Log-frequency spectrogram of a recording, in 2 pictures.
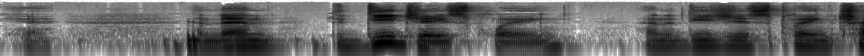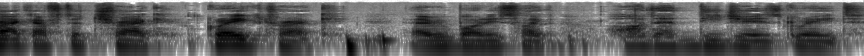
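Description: Bright and sharp in tone, a man with a Flemish accent speaks fairly slowly at a medium pitch. His intonation stays fairly even, broken by long, frequent pauses. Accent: Belgian (Flemish) accent in English. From Belgium. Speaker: dance music producer and DJ. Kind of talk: casual chat. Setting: hotel room.

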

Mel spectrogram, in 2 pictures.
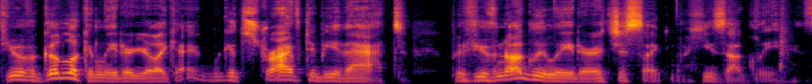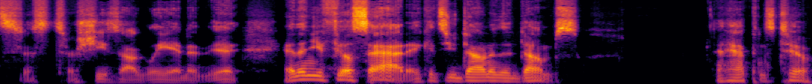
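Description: A man with a fairly low pitch speaks at a very fast pace in an animated tone, with very wide pitch swings and vocal fry, in a very clean recording with a silent background and a dry, close sound with no echo. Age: 30s. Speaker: stand-up comedian and podcast host. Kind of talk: casual solo rant.

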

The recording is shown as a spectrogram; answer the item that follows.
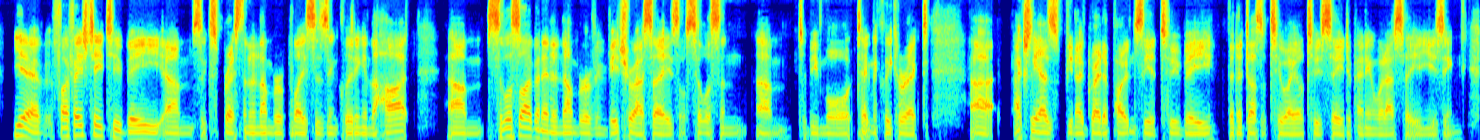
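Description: A man with an Australian accent talks at a very fast pace in a very deep, low pitch. His pitch variation is ordinary, and the sound is dry and close with no echo. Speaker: medicinal chemist, biotech cofounder. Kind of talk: interview.

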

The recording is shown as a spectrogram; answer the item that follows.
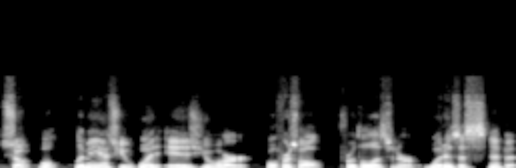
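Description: Medium in pitch, a man speaks at a moderate pace with very wide pitch swings and hardly any pauses. His loudness stays very even. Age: 50s. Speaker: podcast host. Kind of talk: casual interview.

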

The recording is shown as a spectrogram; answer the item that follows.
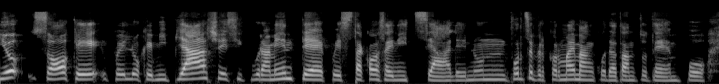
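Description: A woman's fairly high, bright, sharp voice at a moderate pace, with fairly even intonation and hardly any pauses, in dry, close sound with no echo over a quiet background. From central Italy, Perugia. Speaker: psychologist. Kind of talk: casual chat.

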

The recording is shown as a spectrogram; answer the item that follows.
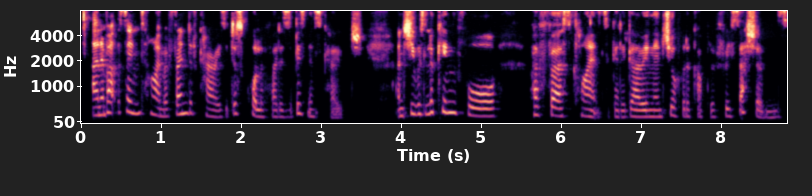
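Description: Speaking very fast in a southern English accent, a woman uses medium pitch, lively intonation and a somewhat breathy delivery. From southern England. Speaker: copywriter and business founder. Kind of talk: interview.

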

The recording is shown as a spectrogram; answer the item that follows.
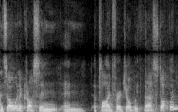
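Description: In a very clean recording with a silent background, a man with an Australian accent speaks at a moderate pace, his tone dark and mellow and his intonation fairly even. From Melbourne, Australia. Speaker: entrepreneur.

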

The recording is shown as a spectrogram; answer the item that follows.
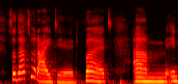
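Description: In a plain, everyday voice, a woman with an American accent speaks at medium pitch with lively intonation. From Texas. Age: 40s. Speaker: author and community founder. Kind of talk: casual interview chat.

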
